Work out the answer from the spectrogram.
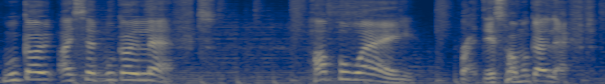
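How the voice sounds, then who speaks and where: A man's voice: high voice, big pitch swings, unhurried, fairly bright tone, faint music behind. A man giving casual, sarcastic gaming commentary with some swearing, sometimes reading game text aloud. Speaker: let's play host.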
